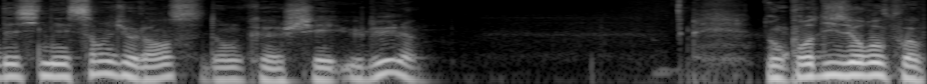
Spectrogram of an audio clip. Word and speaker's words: Ulule: vérifié, ça se dit vraiment Ulule. Ouh, loulé. C'est français, monsieur. on C'est dit français, Ulule. monsieur. Donc le U, ça se prononce U, quoi.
